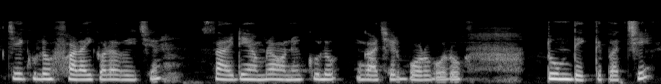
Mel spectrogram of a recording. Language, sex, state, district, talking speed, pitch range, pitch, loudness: Bengali, female, West Bengal, Cooch Behar, 125 wpm, 220-245 Hz, 230 Hz, -18 LUFS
